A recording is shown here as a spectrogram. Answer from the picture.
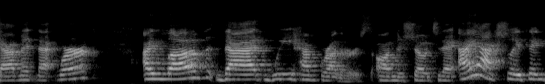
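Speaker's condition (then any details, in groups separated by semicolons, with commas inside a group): No condition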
